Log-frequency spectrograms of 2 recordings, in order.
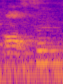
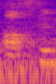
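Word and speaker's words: often: हम कह रहे हैं ऑफन, ऑफ्टन नहीं कह रहे। हम कह रहे हैं लिसन, लिस्टन नहीं कह रहे।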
